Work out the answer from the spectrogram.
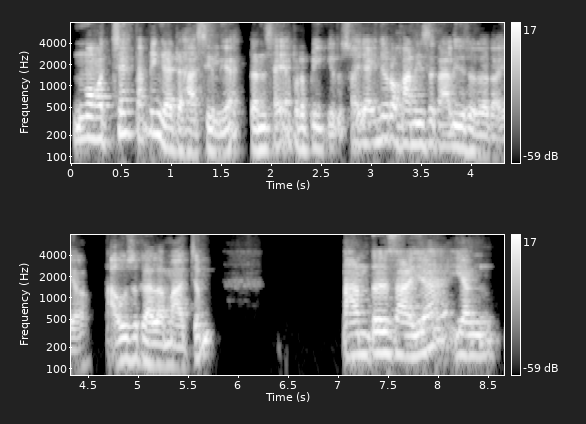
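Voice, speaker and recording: A male pastor giving a chatty, colloquial sermon, often turning to the congregation, laughing at himself and breaking into sudden loud outbursts between quiet asides. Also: mid-range voice. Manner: colloquial, chatty preaching, keeps addressing the congregation; self-mocking, laughs as he talks.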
